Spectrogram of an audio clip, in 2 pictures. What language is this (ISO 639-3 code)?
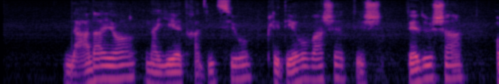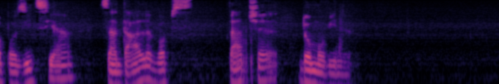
hsb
